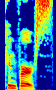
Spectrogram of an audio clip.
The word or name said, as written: converse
